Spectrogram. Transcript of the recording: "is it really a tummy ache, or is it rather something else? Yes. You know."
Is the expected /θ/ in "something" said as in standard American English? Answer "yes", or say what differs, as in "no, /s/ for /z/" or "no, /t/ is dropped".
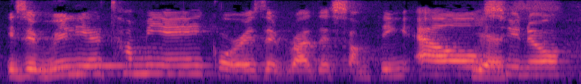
yes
